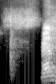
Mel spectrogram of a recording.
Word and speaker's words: rem: 램 들으면 양이 램인가 새끼야? 램 그 램이 아니고 램은 램 발음이 그래요.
